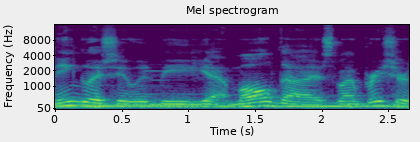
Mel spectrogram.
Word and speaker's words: Maldives: it it's in English it would be yeah Maldives but I'm pretty sure it's Mal Dives but I'm not sure okay uh I'm going to type in pronunciation here we go males males I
